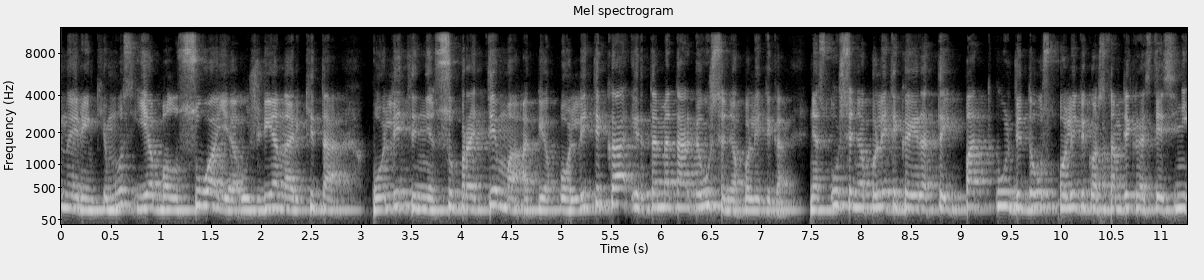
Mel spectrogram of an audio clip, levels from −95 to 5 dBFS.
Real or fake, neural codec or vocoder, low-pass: real; none; 10.8 kHz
